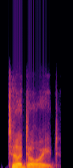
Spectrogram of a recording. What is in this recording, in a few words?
"turdoid", Indian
